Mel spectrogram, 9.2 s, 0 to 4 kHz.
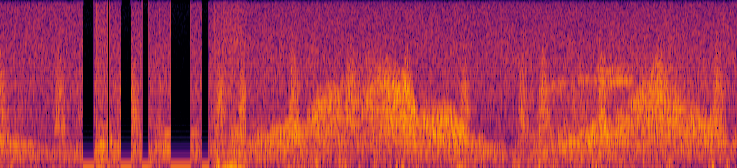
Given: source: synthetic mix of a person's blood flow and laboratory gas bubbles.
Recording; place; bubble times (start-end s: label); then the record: Doppler ultrasound of blood flow; subclavian vein
no bubbles
From the record:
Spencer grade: 0 (complete lack of bubble signals)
